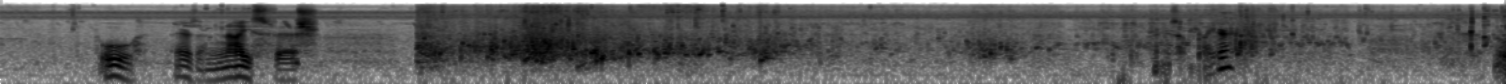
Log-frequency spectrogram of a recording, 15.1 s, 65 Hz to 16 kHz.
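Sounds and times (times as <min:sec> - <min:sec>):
crickets chirring: 0:00.0 - 0:15.0
stream water trickling: 0:04.2 - 0:15.0.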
